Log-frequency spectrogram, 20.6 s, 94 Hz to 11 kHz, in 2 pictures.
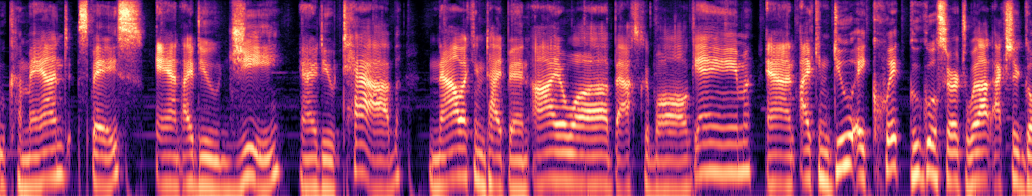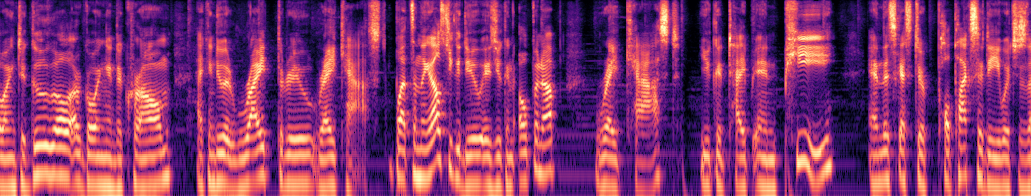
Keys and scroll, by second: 6.8-7.9 typing, 14.8 super+space.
